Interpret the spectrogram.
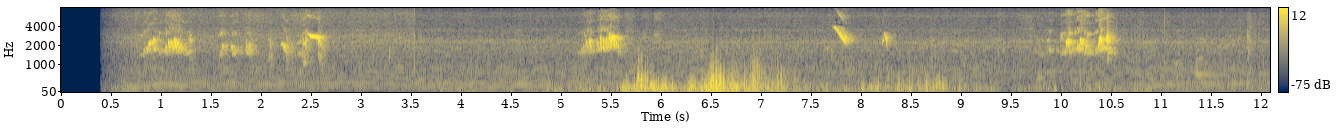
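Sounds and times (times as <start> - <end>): steady low hum: 0.4 - 12.0
small bird chirping: 0.8 - 3.4, 5.1 - 6.1, 7.6 - 8.4, 9.8 - 10.7.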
